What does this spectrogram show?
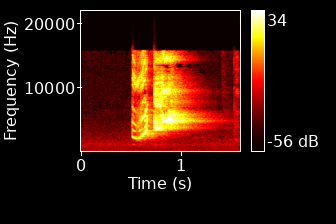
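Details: Senegal parrot giving one loud, grating screech with a brief stutter near its start, lasting about half a second and trailing off into quiet.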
